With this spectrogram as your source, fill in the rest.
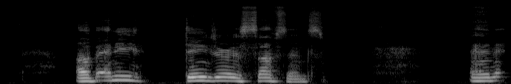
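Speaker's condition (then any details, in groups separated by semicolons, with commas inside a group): Cerebral palsy, spastic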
